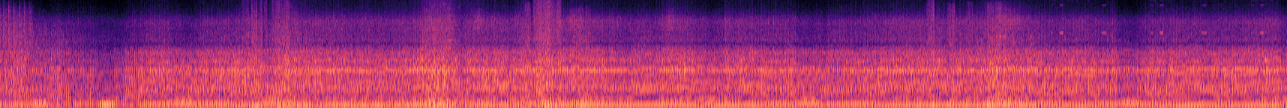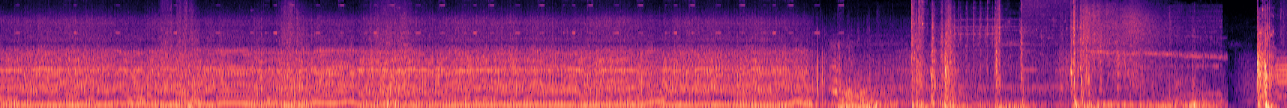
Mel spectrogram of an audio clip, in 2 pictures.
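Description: Vehicle driving in Call of Duty: Modern Warfare, a steady loud engine drone with wavering pitch that holds for about twenty seconds, then breaks into bumps and sharp clatters near the end.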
